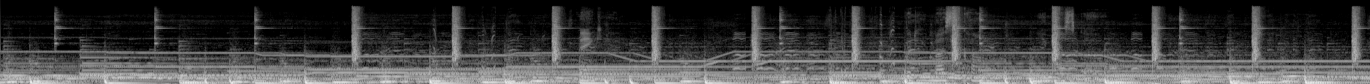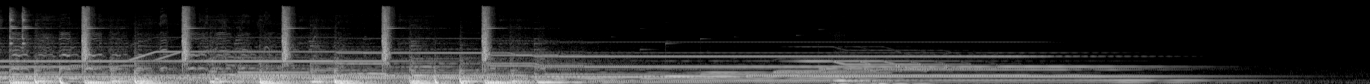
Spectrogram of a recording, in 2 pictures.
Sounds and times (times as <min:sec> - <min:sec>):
Music: 0:00.0 - 0:27.1.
